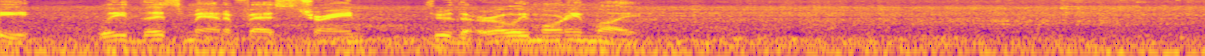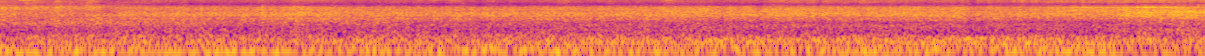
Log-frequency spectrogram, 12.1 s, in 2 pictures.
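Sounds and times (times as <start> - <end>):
steel wheels rumbling on rails: 0.0 - 12.0.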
